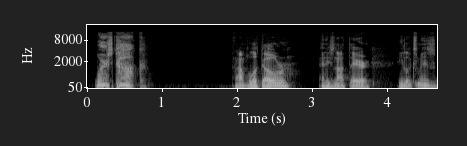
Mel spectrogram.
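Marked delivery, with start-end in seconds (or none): 0.1-0.8 high, pointed question; pitched-up, impatient acted demand; angry coach's demand. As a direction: imitate a boss demanding a missing man.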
